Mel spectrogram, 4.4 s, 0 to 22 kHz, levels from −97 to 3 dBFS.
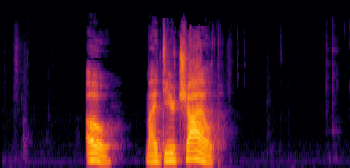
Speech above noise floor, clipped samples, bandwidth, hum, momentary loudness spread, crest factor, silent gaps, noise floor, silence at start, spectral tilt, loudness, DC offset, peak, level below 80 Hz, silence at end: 66 dB; under 0.1%; 13.5 kHz; none; 19 LU; 20 dB; none; -82 dBFS; 1.1 s; -5 dB/octave; -17 LUFS; under 0.1%; 0 dBFS; -58 dBFS; 1.7 s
